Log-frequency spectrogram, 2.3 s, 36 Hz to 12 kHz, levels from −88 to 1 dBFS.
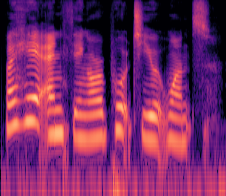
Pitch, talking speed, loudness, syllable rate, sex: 230 Hz, 265 wpm, -19 LUFS, 6.2 syllables/s, female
